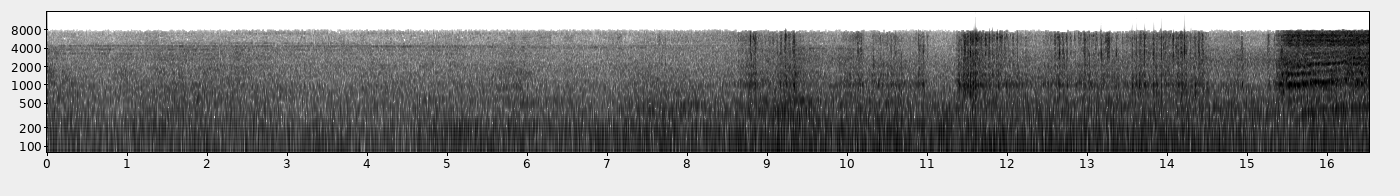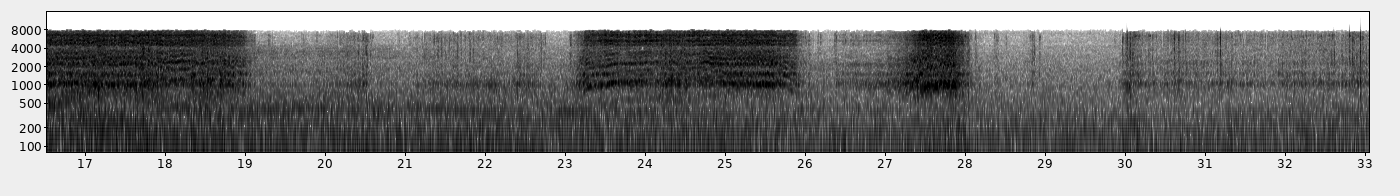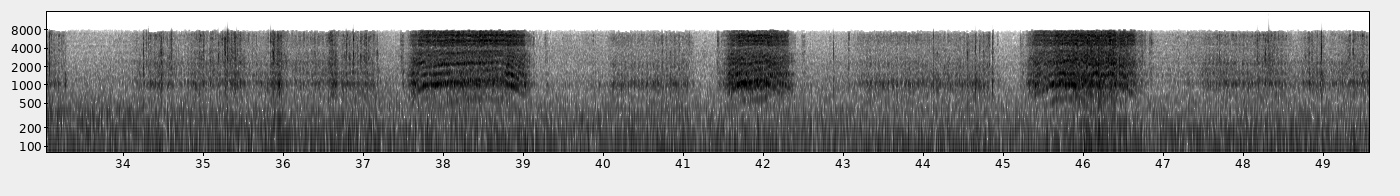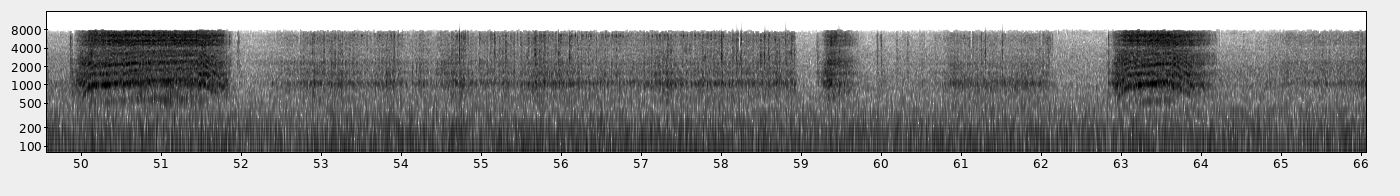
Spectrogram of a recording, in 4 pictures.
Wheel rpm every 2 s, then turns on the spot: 0, 0, 0, 0, 10, 20, 30, 50, 160, 60, 10, 50, 140, 50, 10, 20, 10, 20, 50, 60, 30, 20, 50, 50, 20, 90, 10, 20, 20, 10, 20, 50, 20.
8-14 18-22 26-36 38-40 42-44 46-48 52-58 60-62 64-66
